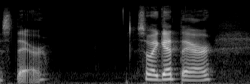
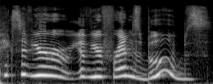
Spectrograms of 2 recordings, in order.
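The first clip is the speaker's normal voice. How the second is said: outraged; 8 semitones higher, 4 dB louder than usual. Retold or imitated. Confronting boyfriend about naked photo.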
